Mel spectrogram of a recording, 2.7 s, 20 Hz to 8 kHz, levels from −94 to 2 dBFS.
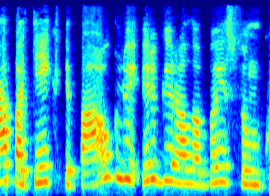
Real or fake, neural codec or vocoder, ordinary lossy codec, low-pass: real; none; MP3, 48 kbps; 7.2 kHz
